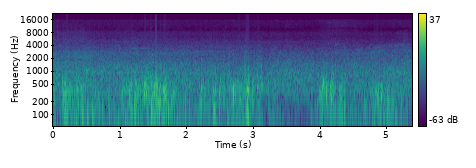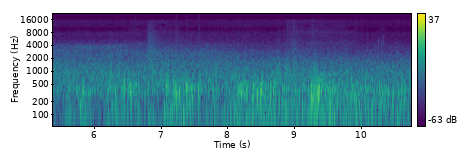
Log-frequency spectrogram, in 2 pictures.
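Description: Wind buffeting a phone's microphone outdoors, in uneven gusts that rise and fall every second or so.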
